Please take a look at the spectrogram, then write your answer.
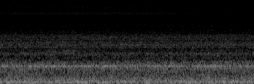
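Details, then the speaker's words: Chinese diesel heater in a hard case just after switching off, glow plug back on and fan speeding up to burn residue from the chamber for a couple of minutes: even airy rush with faint whir; normal shutdown burn-off cycle. "so it's burn chamber is heating right up so it can burn off any residue that's sitting around this doesn't take very long this only takes a couple of minutes"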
